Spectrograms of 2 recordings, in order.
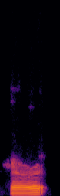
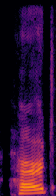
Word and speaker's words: heart: Hurt like dolor. Heart. Heart. Heart. Very good. Be very careful because if you say hurt, you're saying like dolor.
